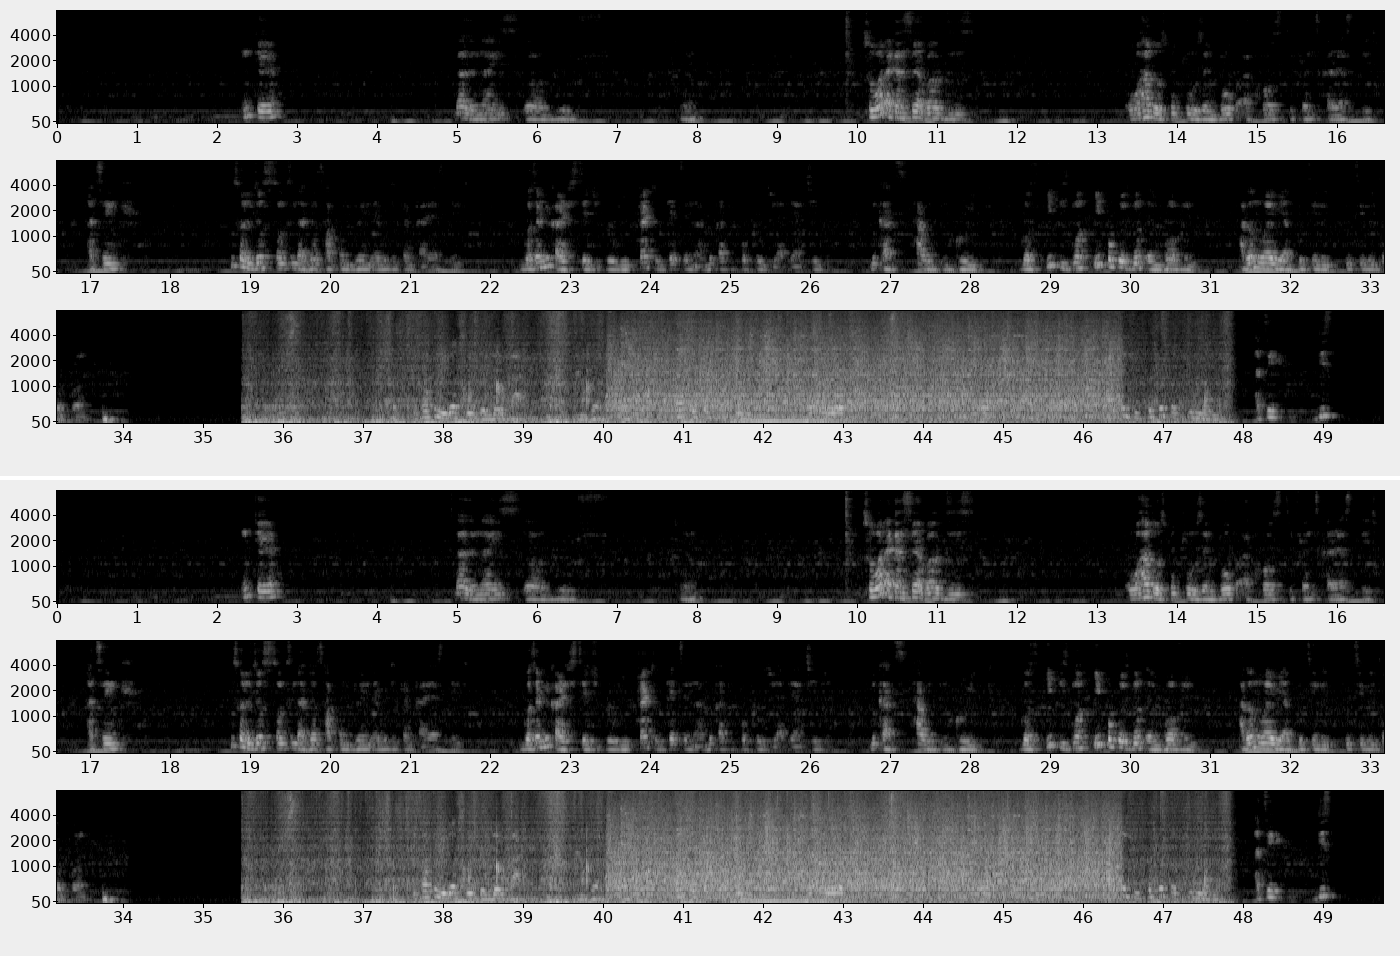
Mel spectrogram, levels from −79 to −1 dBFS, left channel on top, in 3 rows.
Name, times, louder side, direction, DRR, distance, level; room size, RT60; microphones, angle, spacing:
voice 1, 2.0-2.8 5.0-6.7 7.8-8.1 9.0-9.6 9.8-11.5 11.8-11.9 13.3-16.5 17.0-17.6 18.8-21.9 22.3-30.9 31.4-33.9 37.6-39.2 39.5-43.9 44.6-45.1 46.3-47.8 48.1-49.1, right 1 dB, 35° right, 0.8 m, -37 dB
sound 1, 35.5-47.8, right 2 dB, 80° right, 1.0 m, -36 dB
sound 2, 40.0-46.5, right 3 dB, 20° right, 0.4 m, -29 dB
6.0 x 2.5 x 2.9 m
head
